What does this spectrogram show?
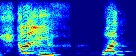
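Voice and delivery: very high, loud, excited yell. Imitating people yelling a lineman's name in disbelief: Jim Moore playoff voice. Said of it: "in a Jim Moore playoff kind of voice".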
